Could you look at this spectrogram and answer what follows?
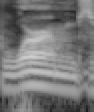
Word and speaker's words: wyrms: heath where the great worms bred. Worms in dragon talk, and it's spelled as dragons, right? WYRMS.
